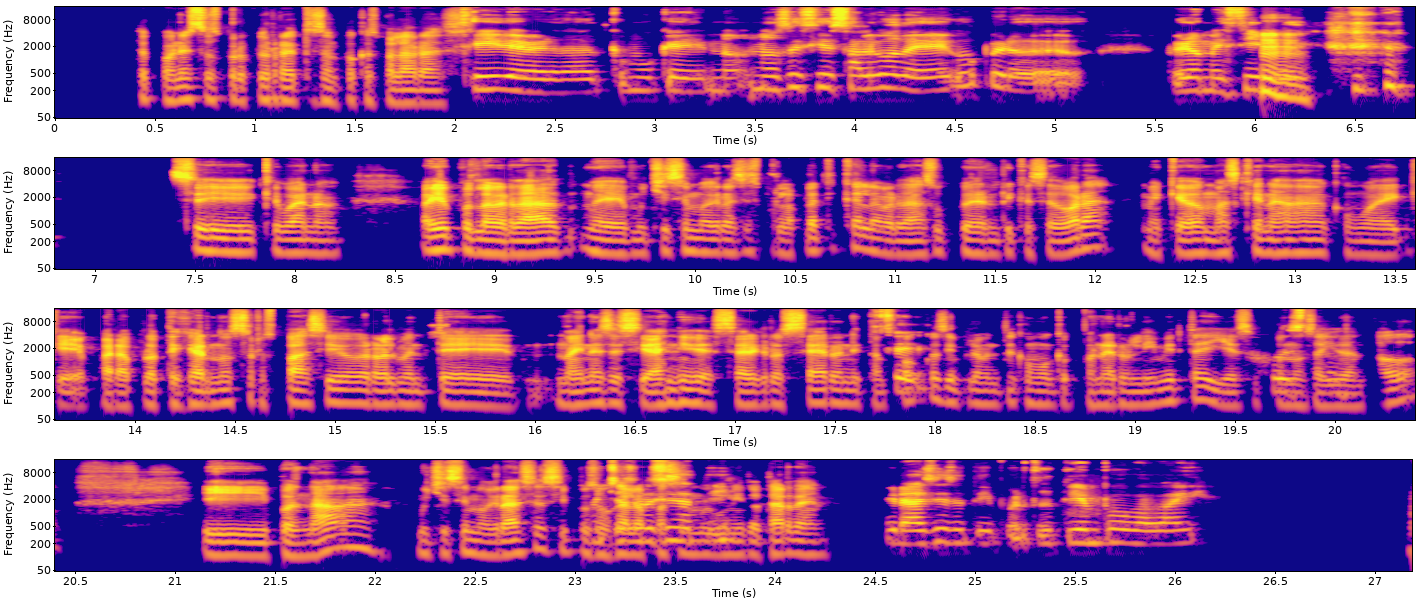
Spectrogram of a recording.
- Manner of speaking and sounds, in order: chuckle; "bye" said as "ba"
- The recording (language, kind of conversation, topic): Spanish, podcast, ¿Qué límites pones para proteger tu espacio creativo?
